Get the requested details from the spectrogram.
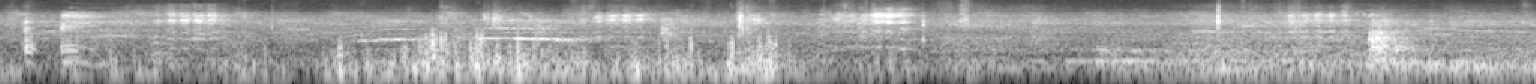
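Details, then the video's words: Young male desi goat kid bleating: short, nasal, wavering bleats come in irregular bursts every second or two, mixed with clattering knocks and faint human voices in the background. "Desi bakri ..... male bacha"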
